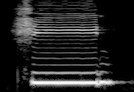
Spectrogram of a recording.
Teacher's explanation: وسط زبان یعنی زبان کا درمیانی حصہ اوپر تالو سے لگے تو شین ادا ہوتا ہے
